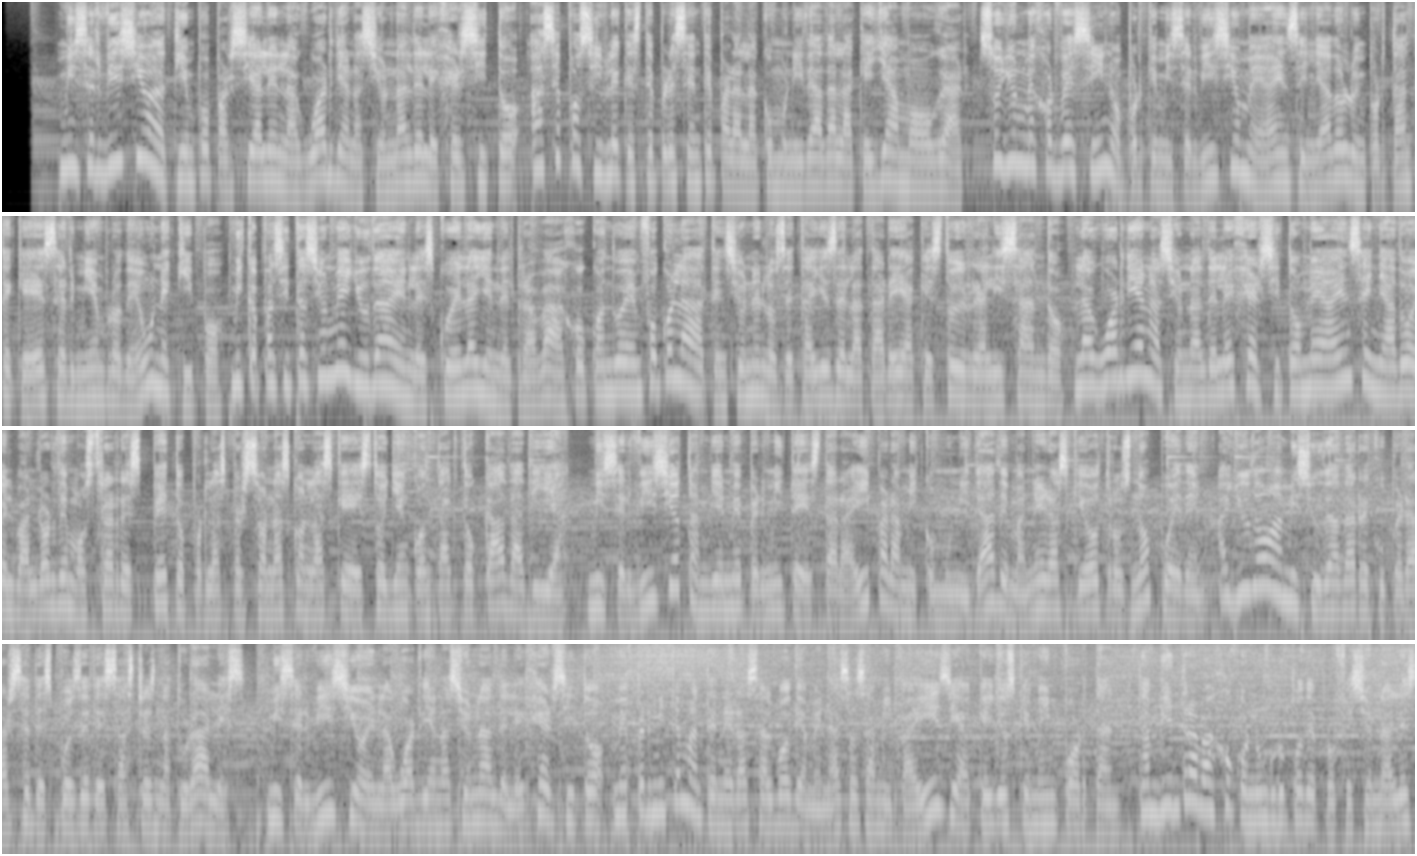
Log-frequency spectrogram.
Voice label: radio spanish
